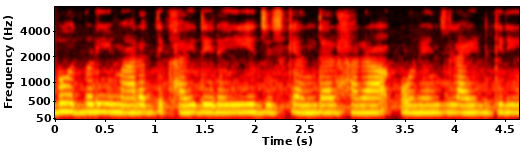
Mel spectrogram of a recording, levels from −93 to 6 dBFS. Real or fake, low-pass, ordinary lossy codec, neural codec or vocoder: real; 7.2 kHz; none; none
